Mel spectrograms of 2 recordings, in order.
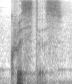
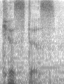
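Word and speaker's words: Quistis: tisu or like kistis because she's a kiss tease so her name is probably supposed to be pronounced kistus and her last name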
